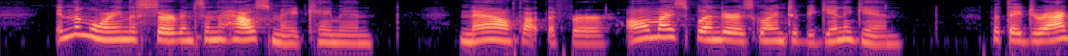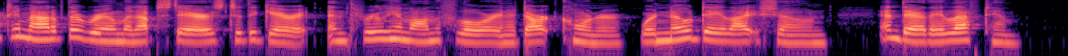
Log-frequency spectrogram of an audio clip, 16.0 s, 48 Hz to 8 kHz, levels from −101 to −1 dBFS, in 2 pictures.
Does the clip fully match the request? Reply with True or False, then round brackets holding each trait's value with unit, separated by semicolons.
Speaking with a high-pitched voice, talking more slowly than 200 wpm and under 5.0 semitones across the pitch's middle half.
False (195 Hz; 205 wpm; 3.8 semitones)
